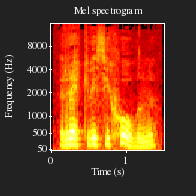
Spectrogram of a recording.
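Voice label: "rekvisition", Swedish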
